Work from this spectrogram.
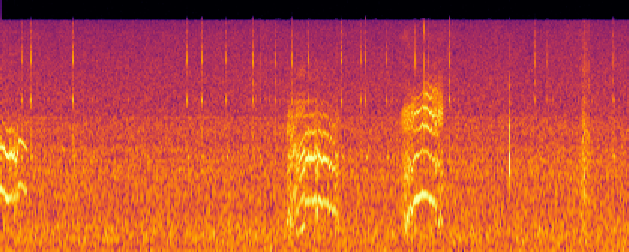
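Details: Week-old female Bengal kitten, eyes not yet opened, crying after losing her place at the nipple while nursing. Two quiet arched mews, rising then falling, about a second apart, with faint clicks and a soft steady background hum.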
